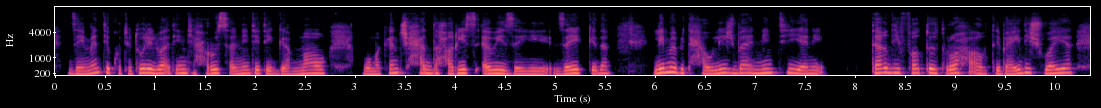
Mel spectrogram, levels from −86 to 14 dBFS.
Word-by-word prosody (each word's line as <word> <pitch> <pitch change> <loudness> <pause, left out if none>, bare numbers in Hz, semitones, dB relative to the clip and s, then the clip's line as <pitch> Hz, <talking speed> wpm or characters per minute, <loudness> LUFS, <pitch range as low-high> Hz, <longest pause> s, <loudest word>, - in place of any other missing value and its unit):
زي 160 -1 -2
ما 180 +5 0
أنتِ 230 0 +1
كنتِ 180 -6 -8
طول 215 +6 +4
الوقت 200 0 +2
أنتِ 200 -1 -1
حريصة 195 +1 0
إن 165 +1 -1
أنتِ 185 +1 -1
تتجمّعوا 170 +2 -2 0.4
وما 155 0 -2
كانش 215 +7 -2
حد 190 -1 -2
حريص 190 +2 0
أوي 180 +1 +4
زي 155 -2 -3
زيِّك 180 +5 +2
كده، 190 +2 -3 0.4
ليه 215 +4 +6
ما 250 0 +7
بتحاوليش 200 -1 -1
بقى 210 +1 -1
إن 195 +1 +1
أنتِ 220 +1 -1
يعني 180 -4 0 0.4
تاخدي 220 +1 +3
فترة 215 -1 +1
راحة 210 - -2
أو 175 - -2
تبعدي 170 +6 0
شوية، 215 +2 +1
190 Hz, 185 wpm, -22 LUFS, 170-210 Hz, 0.4 s, ما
